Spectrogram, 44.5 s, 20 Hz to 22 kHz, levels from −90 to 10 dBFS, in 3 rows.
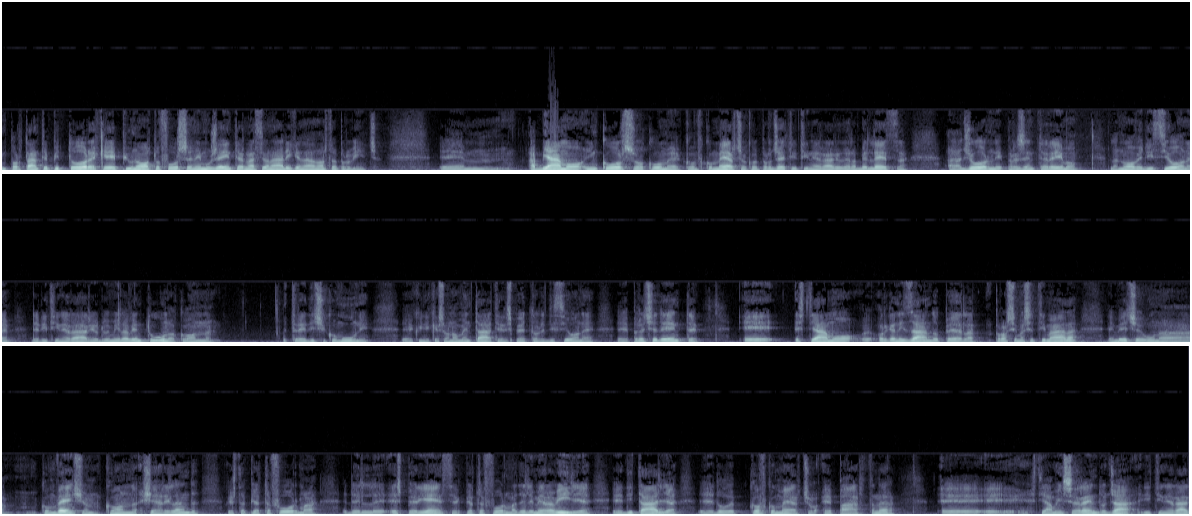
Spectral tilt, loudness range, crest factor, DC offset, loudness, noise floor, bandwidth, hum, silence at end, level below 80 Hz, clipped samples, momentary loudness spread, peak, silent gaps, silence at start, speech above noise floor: -7 dB/octave; 8 LU; 22 dB; under 0.1%; -22 LUFS; -45 dBFS; 8.4 kHz; none; 0 s; -38 dBFS; under 0.1%; 15 LU; 0 dBFS; none; 0 s; 24 dB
